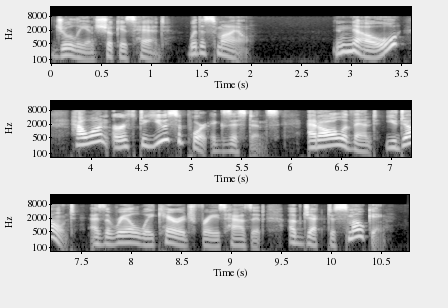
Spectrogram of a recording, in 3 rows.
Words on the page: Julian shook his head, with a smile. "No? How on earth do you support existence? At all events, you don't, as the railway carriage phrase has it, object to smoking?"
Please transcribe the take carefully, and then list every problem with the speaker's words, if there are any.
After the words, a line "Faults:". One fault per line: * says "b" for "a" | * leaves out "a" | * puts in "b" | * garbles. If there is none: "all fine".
Julian shook his head, with a smile. "No? How on earth do you support existence? At all event, you don't, as the railway carriage phrase has it, object to smoking?"
Faults:
* says "event" for "events"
